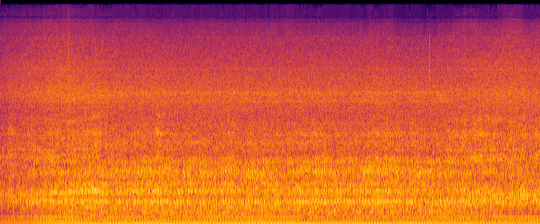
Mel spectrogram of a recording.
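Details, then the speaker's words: Toyota Corolla, first start of the day, cold idle in Drive: constant mid-pitched whirring drone over the engine hum; worn, oil-soaked accessory belt tensioner. "barulho feio né então vou est falando sobre esse barulho sobre o que que tem que ser trocado ali então galera vou mostrar o tensionador aqui que tá com problema para vocês"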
